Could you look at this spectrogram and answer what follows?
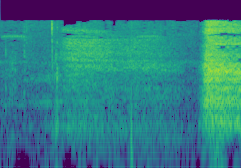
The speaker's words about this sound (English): So by practicing connected or continuous breathing, you're merging the inhale and the exhale, and it becomes one thing.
